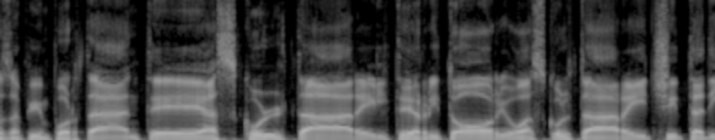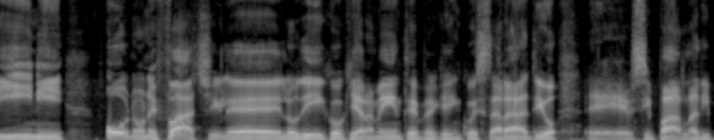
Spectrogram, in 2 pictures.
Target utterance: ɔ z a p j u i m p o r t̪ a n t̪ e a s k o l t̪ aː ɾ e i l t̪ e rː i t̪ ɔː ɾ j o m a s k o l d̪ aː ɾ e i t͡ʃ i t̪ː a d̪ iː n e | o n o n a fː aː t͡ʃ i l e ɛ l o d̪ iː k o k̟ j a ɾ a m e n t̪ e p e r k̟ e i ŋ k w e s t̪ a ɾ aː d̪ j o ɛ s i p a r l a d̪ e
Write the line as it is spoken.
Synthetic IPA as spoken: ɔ z a p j u i m p o r t̪ a n t̪ e a s k o l t̪ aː ɾ e i l t̪ e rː i t̪ ɔː ɾ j o a s k o l t̪ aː ɾ e i t͡ʃ i t̪ː a d̪ iː n i | o n o n ɛ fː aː t͡ʃ i l e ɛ l o d̪ iː k o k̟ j a ɾ a m e n t̪ e p e r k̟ e i ŋ k w e s t̪ a ɾ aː d̪ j o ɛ s i p a r l a d̪ i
